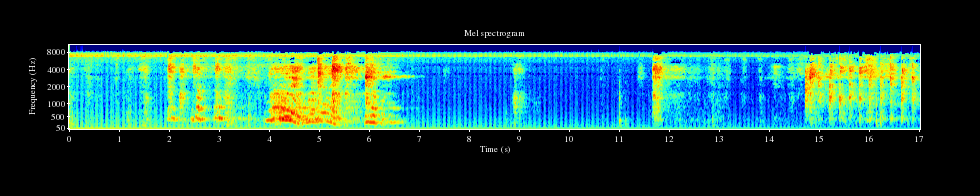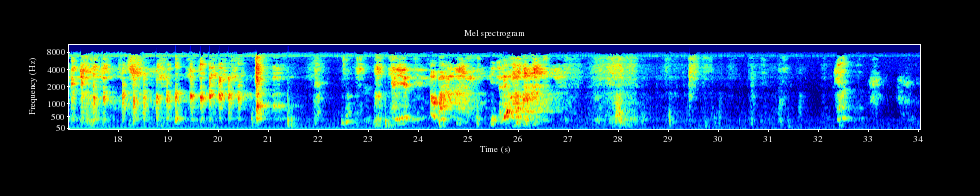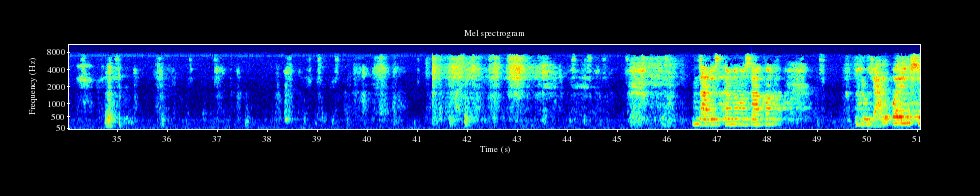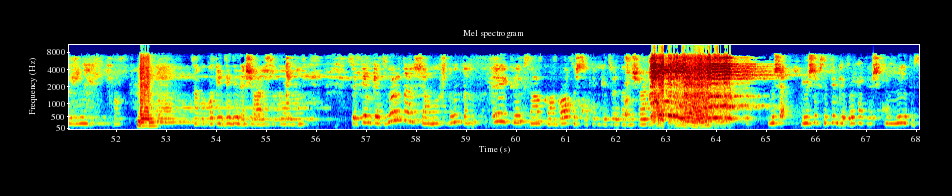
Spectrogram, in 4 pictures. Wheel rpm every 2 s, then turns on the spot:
0, 0, 0, 0, 0, 0, 0, 0, 0, 0, 0, 0, 0, 0, 0, 0, 0, 0, 0, 0, 0, 0, 0, 0, 0, 0, 0, 0, 0, 0, 0, 0, 0, 0.
none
